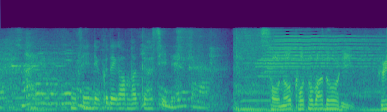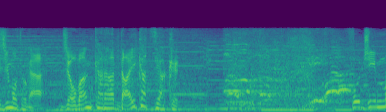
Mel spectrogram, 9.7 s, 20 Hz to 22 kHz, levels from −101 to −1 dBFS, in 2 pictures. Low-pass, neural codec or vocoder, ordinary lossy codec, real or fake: none; none; none; real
